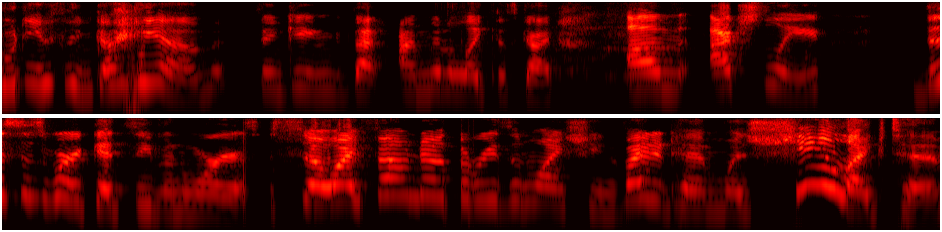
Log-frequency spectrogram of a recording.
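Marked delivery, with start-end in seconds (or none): 0.0-1.1 acted angry tone, higher pitch. Retelling what was said to a friend, retelling own angry retort. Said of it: "I got really mad at her".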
